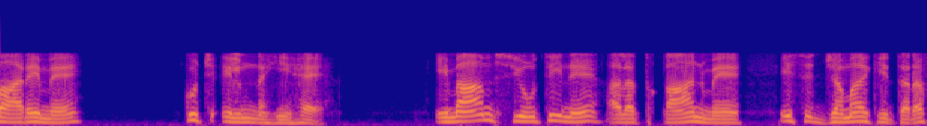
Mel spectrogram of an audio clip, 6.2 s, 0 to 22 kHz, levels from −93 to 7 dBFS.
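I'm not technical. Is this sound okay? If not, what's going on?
Yes, the speech carries no faults, and its narrow, telephone-like sound, with nothing above about 3.8 kHz, is just the normal character of G.726 ADPCM phone coding working as intended.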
